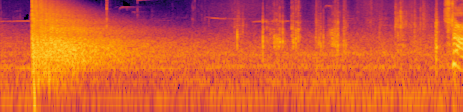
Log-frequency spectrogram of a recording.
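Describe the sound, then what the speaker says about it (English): A single sharp handgun shot during concealed carry drills at close range, followed by a long ringing decay and a few faint clicks and clanks. "I like to work some single shot presentations to the head, right, to that T-zone."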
